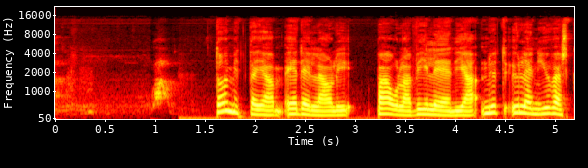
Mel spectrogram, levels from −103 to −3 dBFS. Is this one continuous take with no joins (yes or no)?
yes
